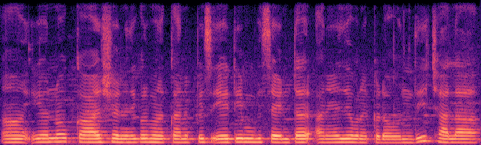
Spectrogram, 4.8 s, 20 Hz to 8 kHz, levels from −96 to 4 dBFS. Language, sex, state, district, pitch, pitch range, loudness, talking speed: Telugu, female, Andhra Pradesh, Annamaya, 190 Hz, 185-195 Hz, -16 LUFS, 175 wpm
